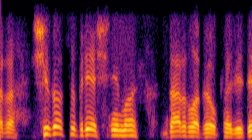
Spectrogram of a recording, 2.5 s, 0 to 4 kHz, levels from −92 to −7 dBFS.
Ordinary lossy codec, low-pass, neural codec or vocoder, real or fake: Opus, 64 kbps; 3.6 kHz; none; real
